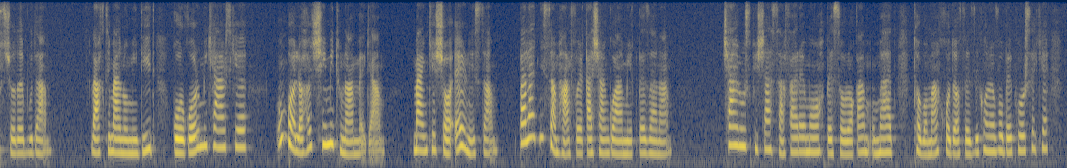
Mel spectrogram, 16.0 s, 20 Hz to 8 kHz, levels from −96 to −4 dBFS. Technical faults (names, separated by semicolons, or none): none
